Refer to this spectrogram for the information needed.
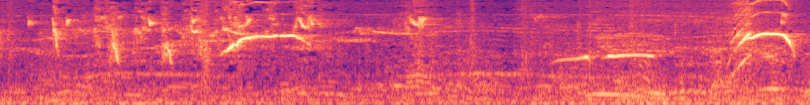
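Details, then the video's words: Greater green leafbird in jamtrok style, its song filled with imitations of the plaintive cuckoo: clear whistled notes, a sweeping rising-falling whistle near the start and a bright arched note at the end, amid chirps and faint background voices. "cucak ijo jamtrok,isian burung kedasih"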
